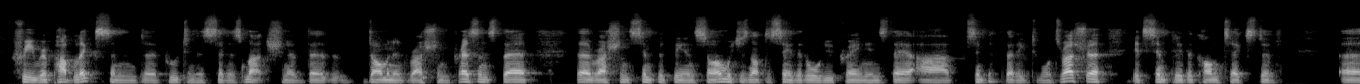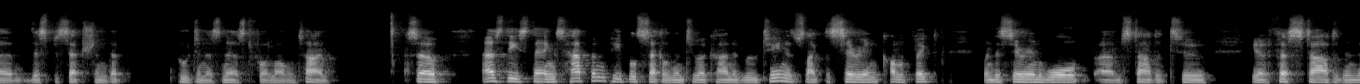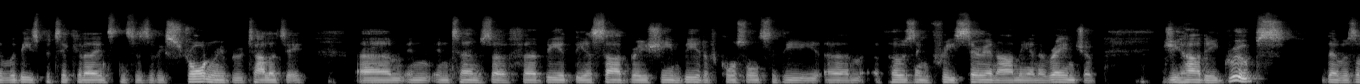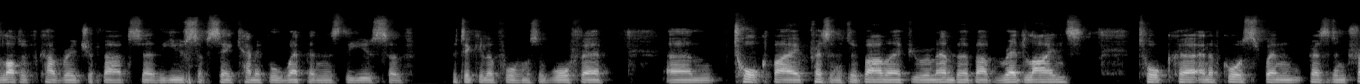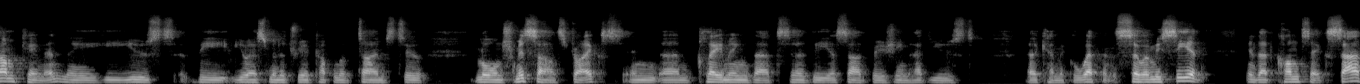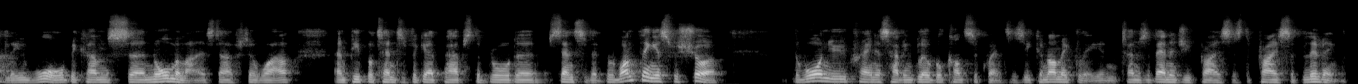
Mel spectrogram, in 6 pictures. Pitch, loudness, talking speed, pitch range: 105 Hz, -25 LUFS, 175 wpm, 100-110 Hz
